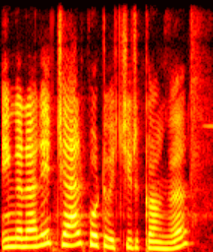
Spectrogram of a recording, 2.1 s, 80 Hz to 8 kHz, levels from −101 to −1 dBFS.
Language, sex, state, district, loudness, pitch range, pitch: Tamil, female, Tamil Nadu, Nilgiris, -17 LUFS, 240-320 Hz, 260 Hz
